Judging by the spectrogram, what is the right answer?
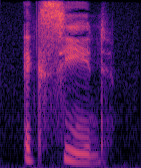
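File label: "accede", US English; pronunciation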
